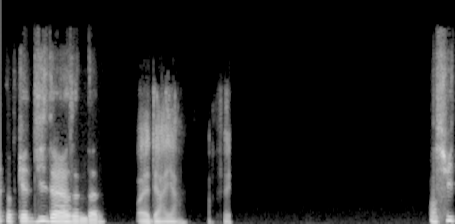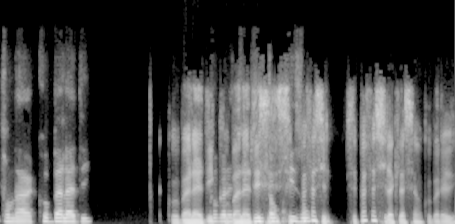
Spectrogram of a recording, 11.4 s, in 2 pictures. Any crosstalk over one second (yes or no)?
yes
